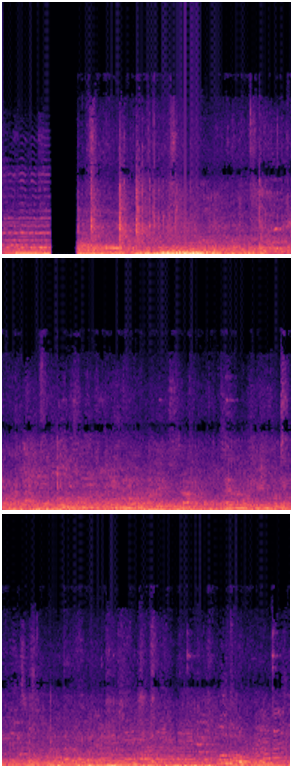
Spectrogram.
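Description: A crowd of people chatters in the open air nearby.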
